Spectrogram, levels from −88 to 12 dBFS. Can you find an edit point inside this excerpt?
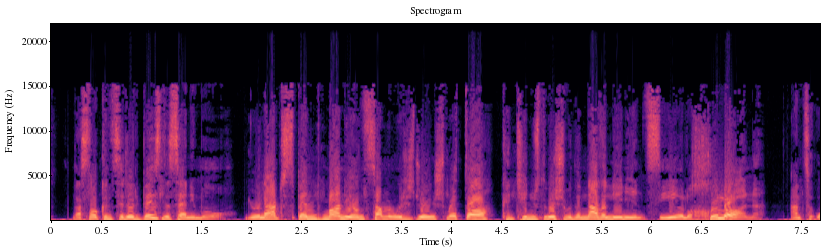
yes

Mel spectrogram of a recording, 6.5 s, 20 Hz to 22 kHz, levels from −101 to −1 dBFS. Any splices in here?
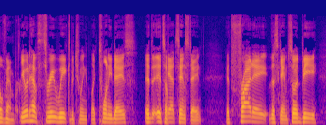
yes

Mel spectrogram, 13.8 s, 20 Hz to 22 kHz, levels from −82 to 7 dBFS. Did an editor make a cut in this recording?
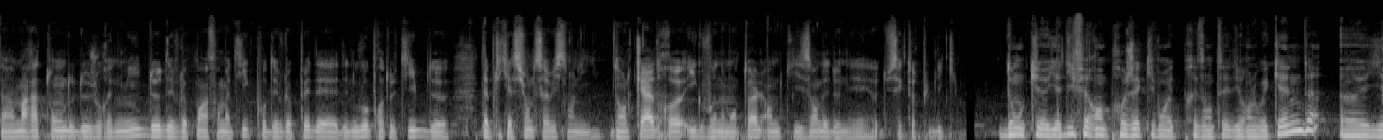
no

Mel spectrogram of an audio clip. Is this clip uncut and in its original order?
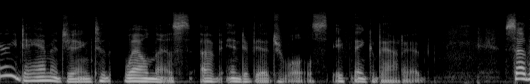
no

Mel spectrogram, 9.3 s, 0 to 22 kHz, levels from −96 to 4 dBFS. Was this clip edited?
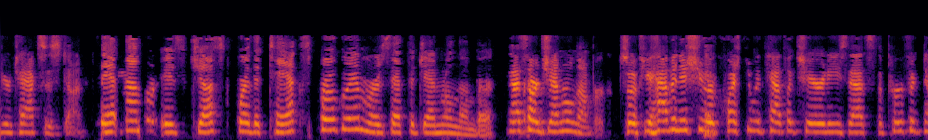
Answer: yes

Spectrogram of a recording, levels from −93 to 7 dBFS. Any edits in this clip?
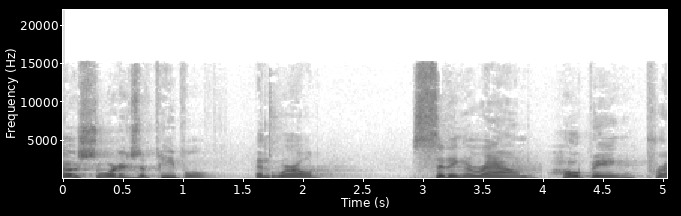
yes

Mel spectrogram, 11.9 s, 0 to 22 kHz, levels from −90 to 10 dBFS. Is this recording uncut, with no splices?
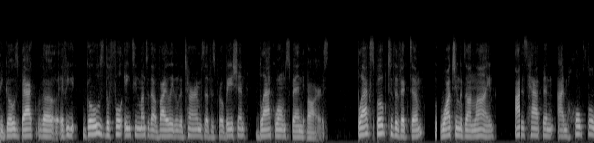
no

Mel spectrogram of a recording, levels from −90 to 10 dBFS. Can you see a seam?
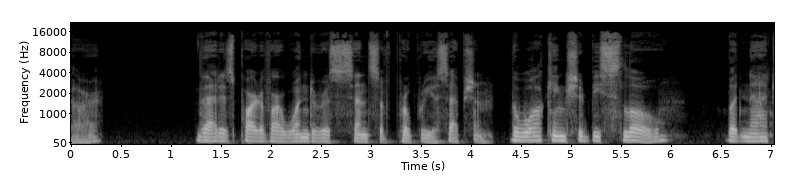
yes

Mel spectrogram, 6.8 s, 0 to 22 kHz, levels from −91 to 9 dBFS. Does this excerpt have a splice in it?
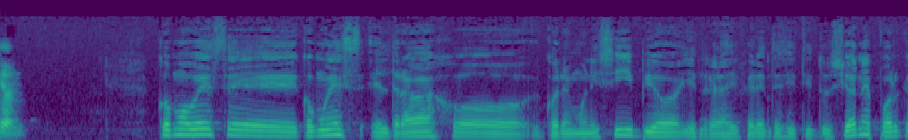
no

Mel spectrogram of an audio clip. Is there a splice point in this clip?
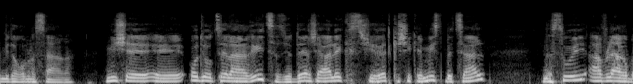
yes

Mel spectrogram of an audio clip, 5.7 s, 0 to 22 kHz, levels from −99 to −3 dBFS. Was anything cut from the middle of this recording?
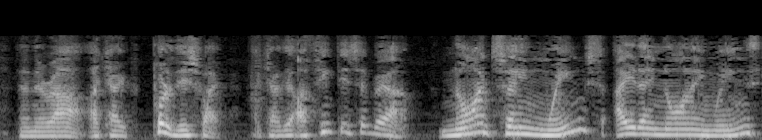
yes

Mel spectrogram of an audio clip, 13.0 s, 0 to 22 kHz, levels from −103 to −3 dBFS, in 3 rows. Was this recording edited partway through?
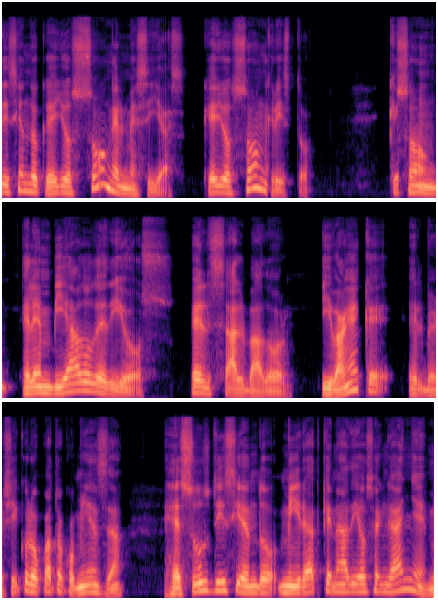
yes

